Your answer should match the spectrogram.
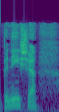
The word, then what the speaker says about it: Benicia: Am I pronouncing that right? Benicia? – Benicia.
